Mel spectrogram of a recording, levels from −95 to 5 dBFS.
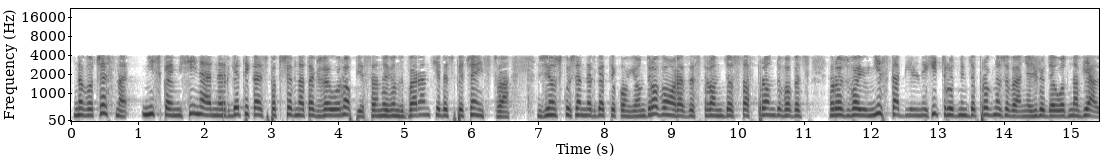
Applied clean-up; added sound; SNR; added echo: none; none; none; none.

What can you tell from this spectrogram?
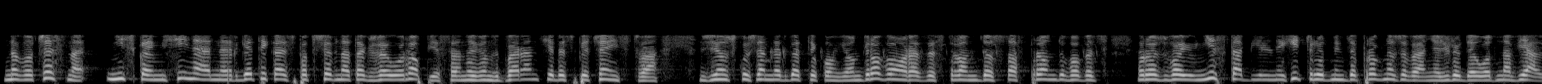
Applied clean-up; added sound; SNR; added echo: neural mask model DeepFilterNet 3.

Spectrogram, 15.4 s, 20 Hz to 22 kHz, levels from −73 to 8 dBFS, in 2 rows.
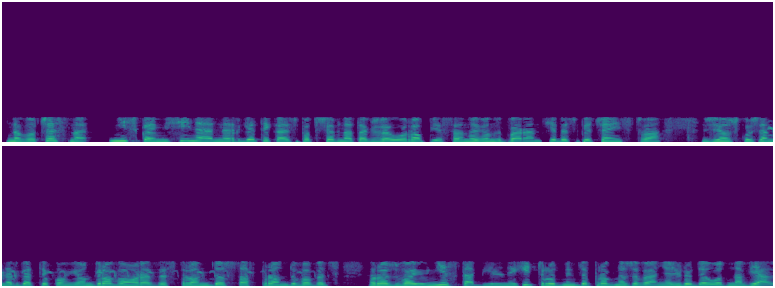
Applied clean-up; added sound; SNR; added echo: neural mask model RNNoise.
